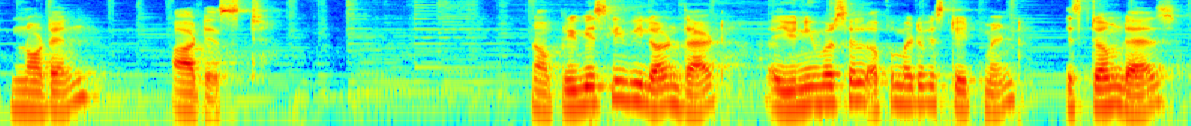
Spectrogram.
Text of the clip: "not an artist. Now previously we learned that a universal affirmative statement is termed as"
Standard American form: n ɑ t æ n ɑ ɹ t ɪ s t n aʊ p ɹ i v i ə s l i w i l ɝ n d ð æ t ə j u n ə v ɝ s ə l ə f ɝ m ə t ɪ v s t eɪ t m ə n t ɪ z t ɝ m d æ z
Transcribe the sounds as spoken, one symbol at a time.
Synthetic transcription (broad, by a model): n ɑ t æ n ɑ ɹ t ɪ s t n aʊ p ɹ i v i ə s l i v i l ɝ n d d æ t ə j u n ə v ɝ s ə l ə p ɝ m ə t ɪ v s t eɪ t m ə n t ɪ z t ɝ m d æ z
